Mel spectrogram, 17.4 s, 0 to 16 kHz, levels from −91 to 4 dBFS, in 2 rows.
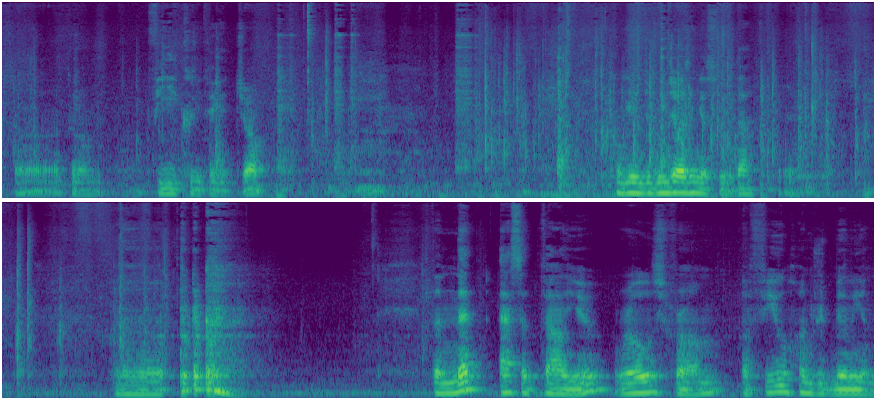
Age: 40-59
